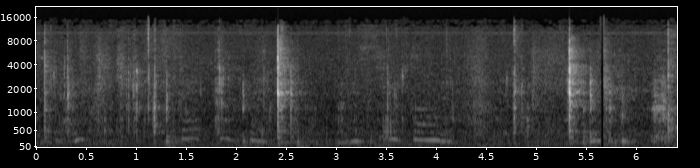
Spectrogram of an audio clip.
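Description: Wire potato masher mashing soft boiled pumpkin in a soup pot: irregular knocks and clicks of the masher against the pot, with wet squelching. The loudest knocks come about two and a half seconds in and again a little after five seconds.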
